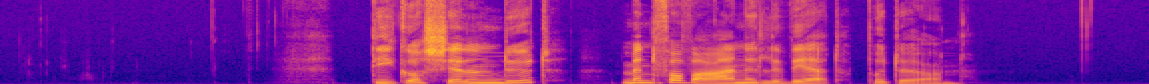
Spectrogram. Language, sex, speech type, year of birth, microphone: Norwegian, female, read, 1985, Shure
